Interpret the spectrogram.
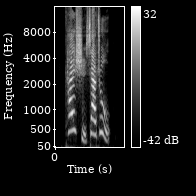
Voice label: start, girl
